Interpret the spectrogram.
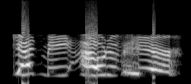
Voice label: Voices HeavyLosses Female; rebel cops 2019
